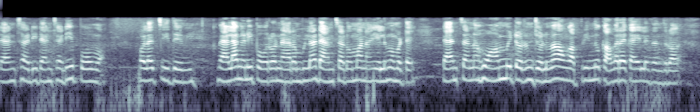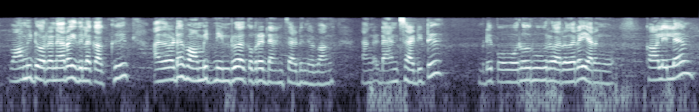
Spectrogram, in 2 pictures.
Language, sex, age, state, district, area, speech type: Tamil, female, 18-30, Tamil Nadu, Thoothukudi, rural, spontaneous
